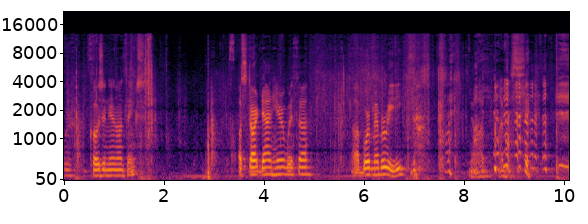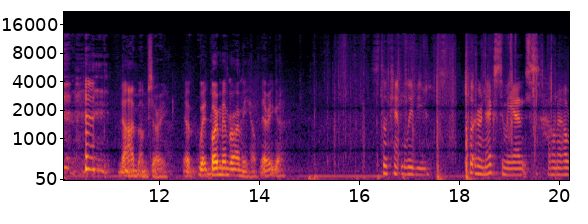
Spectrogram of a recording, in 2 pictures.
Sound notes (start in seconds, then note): 8.1 group laughing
